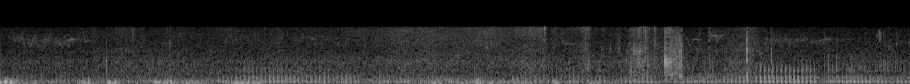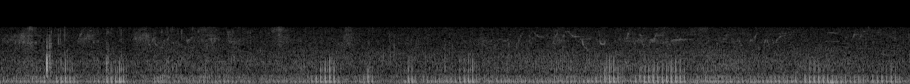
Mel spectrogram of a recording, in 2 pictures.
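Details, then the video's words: A male serval purrs with satisfaction while getting attention from his human friend, a steady, deep continuous rumble with a soft pulsing rhythm. "Adorable serval loves his human friend"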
